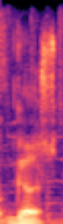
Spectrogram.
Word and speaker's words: Gueuze: Las GUEUZE o Gueuze, que se pronuncia algo así como Gus o GUS.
